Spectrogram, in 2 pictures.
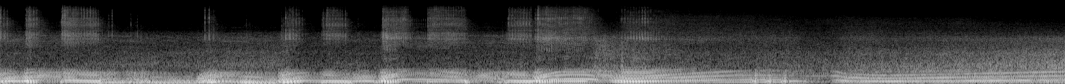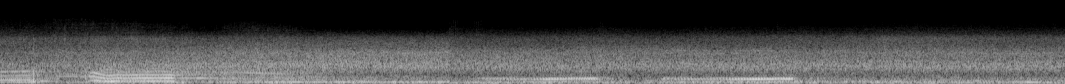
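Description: Audi RS4 engine revving hard through rising and falling pitch sweeps as the car brakes sharply and downshifts, loud and close throughout with steady road roar and no talking.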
